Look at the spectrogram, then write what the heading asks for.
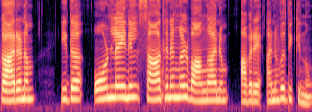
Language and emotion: Malayalam, neutral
